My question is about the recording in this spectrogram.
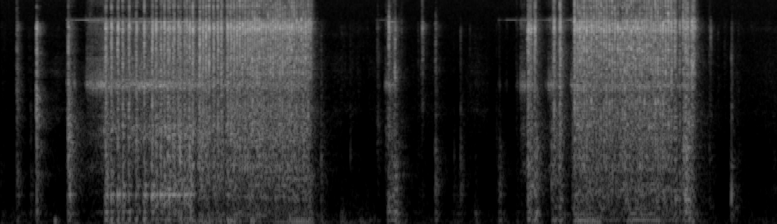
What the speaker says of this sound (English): drive a few more screws using this right angle adapter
